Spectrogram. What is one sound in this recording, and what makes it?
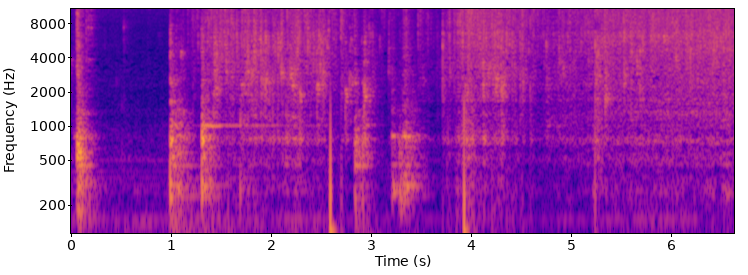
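Seeds sizzle and crackle in hot oil in a pan.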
